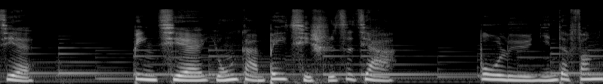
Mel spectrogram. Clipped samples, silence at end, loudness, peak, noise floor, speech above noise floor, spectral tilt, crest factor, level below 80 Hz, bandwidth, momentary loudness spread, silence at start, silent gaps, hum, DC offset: under 0.1%; 0 s; -21 LUFS; -6 dBFS; -44 dBFS; 25 dB; -6 dB/octave; 16 dB; -52 dBFS; 14 kHz; 18 LU; 0 s; none; none; under 0.1%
